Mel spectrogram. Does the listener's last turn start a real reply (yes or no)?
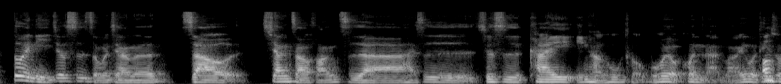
no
